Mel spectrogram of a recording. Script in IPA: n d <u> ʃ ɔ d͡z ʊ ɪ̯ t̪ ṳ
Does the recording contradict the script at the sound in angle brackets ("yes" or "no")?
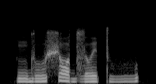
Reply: no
